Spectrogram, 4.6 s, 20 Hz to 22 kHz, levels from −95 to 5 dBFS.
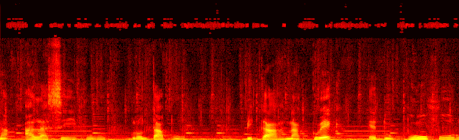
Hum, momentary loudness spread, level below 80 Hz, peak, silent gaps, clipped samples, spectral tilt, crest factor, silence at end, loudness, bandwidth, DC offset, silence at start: none; 12 LU; -48 dBFS; -10 dBFS; none; under 0.1%; -6 dB/octave; 18 dB; 0 s; -28 LUFS; over 20 kHz; under 0.1%; 0 s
